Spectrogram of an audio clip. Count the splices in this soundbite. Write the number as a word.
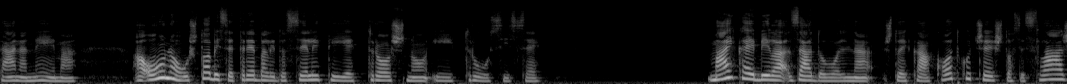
zero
